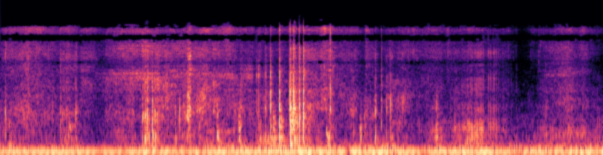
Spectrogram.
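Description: Paper pages of a softcover book being turned by hand: a soft rustle and slide of paper with a few light ticks, loudest about halfway through.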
